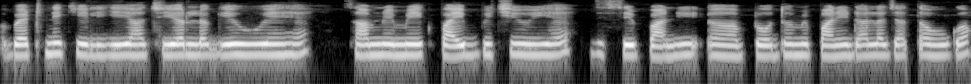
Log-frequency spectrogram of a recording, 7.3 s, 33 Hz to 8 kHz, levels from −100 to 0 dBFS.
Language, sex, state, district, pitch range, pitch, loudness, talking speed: Hindi, female, Chhattisgarh, Sarguja, 215-225 Hz, 220 Hz, -15 LUFS, 195 wpm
